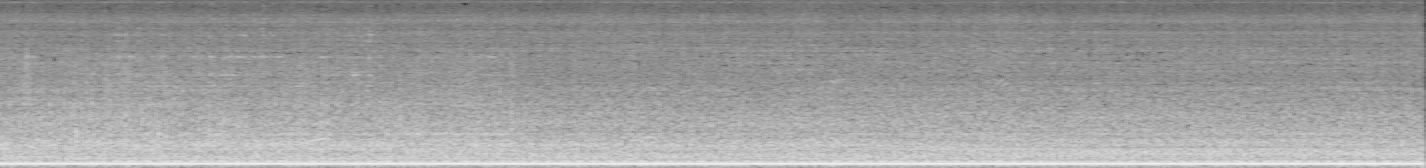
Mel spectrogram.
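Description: A drilling rig's engine drones loudly and steadily.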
